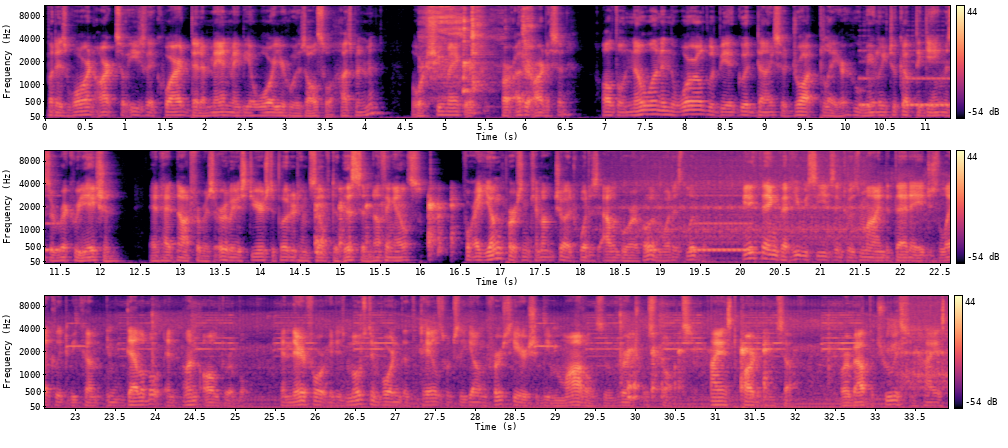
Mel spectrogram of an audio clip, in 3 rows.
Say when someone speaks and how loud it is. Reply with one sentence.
The talking can be heard from 0.0 to 33.8 s, at a steady volume.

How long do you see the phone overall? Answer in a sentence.
You can hear the phone for 3 seconds altogether.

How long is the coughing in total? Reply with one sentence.
The coughing can be heard for 5 seconds in total.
